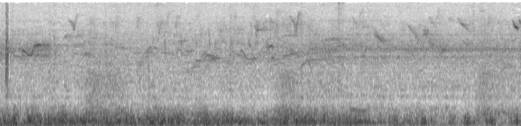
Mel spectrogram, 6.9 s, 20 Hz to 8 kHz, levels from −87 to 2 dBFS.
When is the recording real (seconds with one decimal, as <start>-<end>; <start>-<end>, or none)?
0.0-0.6; 1.2-6.9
